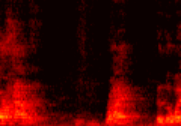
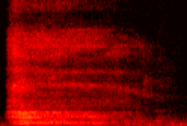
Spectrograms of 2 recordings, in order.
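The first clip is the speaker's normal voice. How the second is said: imitated big sigh. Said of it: "she just gives a big sigh".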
